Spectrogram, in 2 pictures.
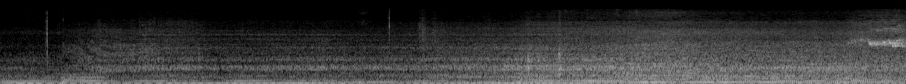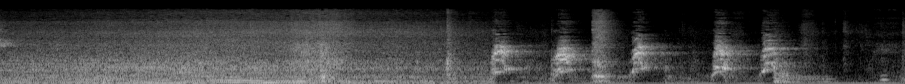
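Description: Fiat 126p's small air-cooled two-cylinder engine running steadily, its pitch rising briefly before it stops about two-thirds of the way through. A dog then barks about six times in quick succession near the end.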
